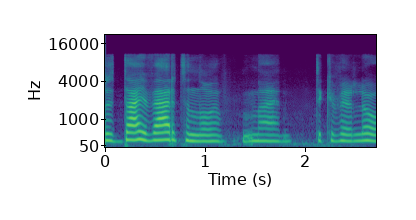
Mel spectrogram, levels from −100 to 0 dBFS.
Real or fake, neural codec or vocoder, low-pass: fake; codec, 24 kHz, 1.2 kbps, DualCodec; 10.8 kHz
